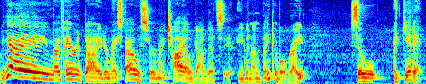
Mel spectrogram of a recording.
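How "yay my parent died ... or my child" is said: a high, loud, falsely happy cheer that fades; sarcastic mock glee at terrible news; mock cheerful. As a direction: cheer absurdly about a loss.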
